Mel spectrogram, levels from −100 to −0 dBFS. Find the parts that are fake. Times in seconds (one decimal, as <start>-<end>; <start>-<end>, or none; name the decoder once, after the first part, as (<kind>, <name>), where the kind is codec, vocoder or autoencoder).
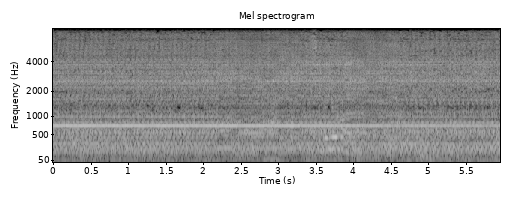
2.2-3.3 (codec, SNAC); 3.9-4.6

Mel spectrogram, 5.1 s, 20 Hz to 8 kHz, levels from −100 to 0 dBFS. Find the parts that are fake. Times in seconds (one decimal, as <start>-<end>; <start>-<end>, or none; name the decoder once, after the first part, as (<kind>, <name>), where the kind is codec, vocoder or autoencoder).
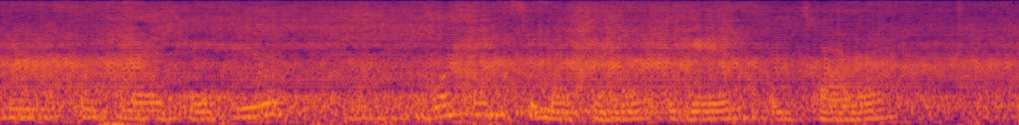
0.0-5.1 (vocoder, Vocos)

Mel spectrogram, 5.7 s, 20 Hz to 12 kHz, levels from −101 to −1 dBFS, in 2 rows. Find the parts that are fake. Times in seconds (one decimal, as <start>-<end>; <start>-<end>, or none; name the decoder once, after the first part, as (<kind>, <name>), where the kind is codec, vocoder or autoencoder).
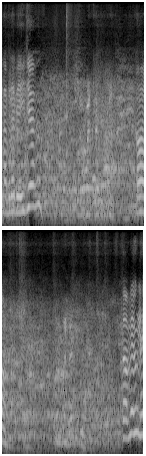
0.0-5.7 (autoencoder, DAC-VAE)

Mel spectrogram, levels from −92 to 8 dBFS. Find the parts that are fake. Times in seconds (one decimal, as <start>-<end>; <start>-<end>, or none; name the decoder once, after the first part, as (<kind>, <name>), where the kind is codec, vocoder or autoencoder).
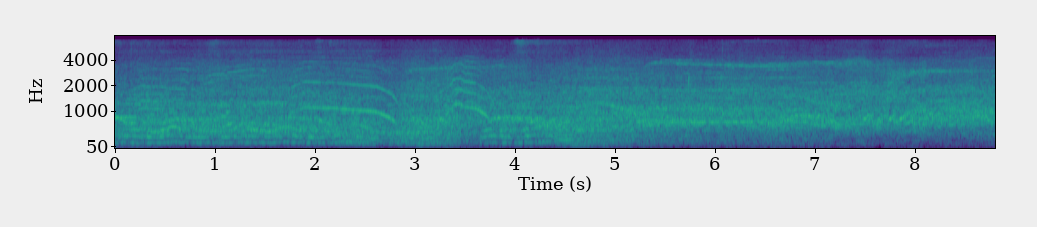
7.2-8.1 (codec, SNAC)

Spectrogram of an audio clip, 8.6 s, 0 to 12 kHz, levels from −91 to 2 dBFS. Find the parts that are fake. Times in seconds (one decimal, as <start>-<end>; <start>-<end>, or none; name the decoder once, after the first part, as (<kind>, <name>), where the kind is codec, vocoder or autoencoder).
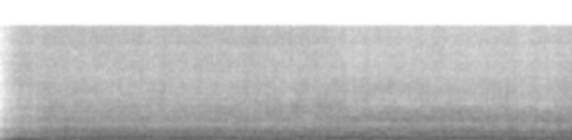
0.0-1.5 (codec, SNAC); 2.1-2.5; 3.2-8.6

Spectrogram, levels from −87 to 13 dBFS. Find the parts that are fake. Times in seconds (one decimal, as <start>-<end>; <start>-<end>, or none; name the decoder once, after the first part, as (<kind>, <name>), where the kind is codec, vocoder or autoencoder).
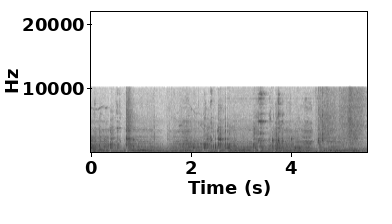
2.7-4.7 (vocoder, Vocos)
